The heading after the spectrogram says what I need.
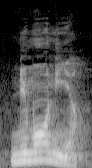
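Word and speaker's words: pneumonia: cupboard ಅಲ್ಲ ಕಬಡ್ ಹಾಗೆ ಇಲ್ಲಿ P silent ನ್ಯೂಮೋನಿಯಾ ನ್ಯೂಮೋನಿಯಾ ನ್ಯೂಮೋನಿಯಾ ನ್ಯೂಮೋನಿಯಾ ಕೇಳಿದ್ದೀರಾ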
